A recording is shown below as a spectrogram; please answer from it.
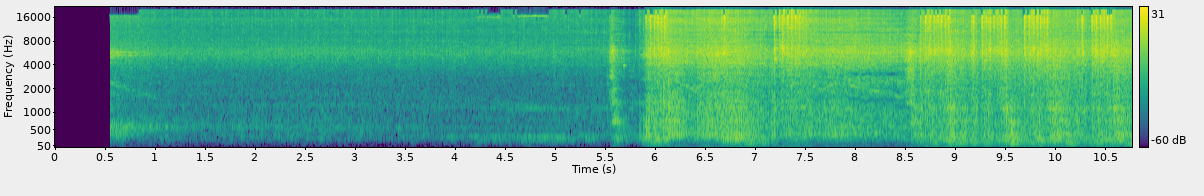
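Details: Toyota 2MZ petrol V6 idling with an uneven, stumbling beat, misfiring roughly twice a second.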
